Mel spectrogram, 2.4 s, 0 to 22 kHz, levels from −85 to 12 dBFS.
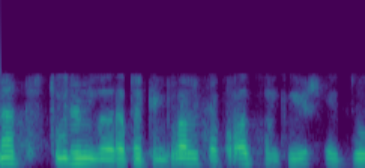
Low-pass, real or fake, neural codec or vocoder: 3.6 kHz; fake; codec, 44.1 kHz, 2.6 kbps, DAC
